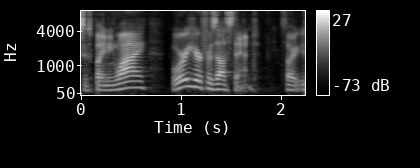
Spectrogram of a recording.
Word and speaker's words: Zustand: my YouTube videos explaining why we're here for zand sorry zand second to only time you'll ever hear me pronounce it even close to correct so what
